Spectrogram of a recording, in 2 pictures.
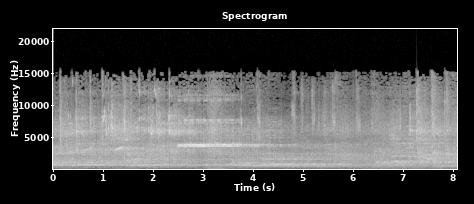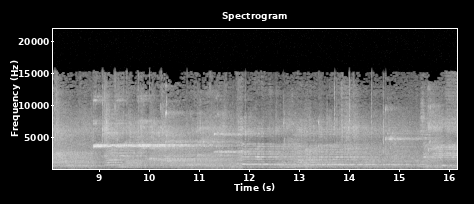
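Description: Handball players' shoes squeak on an indoor court floor.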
